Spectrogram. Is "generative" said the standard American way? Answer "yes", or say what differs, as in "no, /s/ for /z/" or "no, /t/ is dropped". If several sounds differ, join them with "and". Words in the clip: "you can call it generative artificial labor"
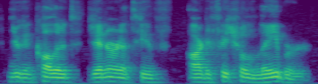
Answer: yes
